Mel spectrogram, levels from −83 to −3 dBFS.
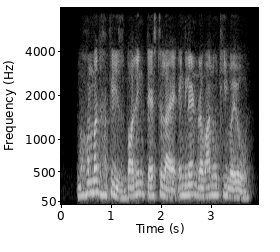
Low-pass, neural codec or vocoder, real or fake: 7.2 kHz; vocoder, 44.1 kHz, 128 mel bands every 512 samples, BigVGAN v2; fake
